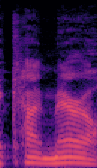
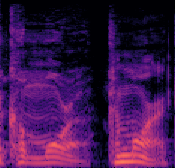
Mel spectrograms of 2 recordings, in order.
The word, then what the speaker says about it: Kimura: Is it a chimera hold? It's a Kimura. Not chimera. It's not chimera. Okay, we're not going with Greek mythology. No. Okay, Kimura. Say Kimura.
